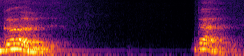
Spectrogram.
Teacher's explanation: it's a voiced consonant and we have to consider that it is a velar plosive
